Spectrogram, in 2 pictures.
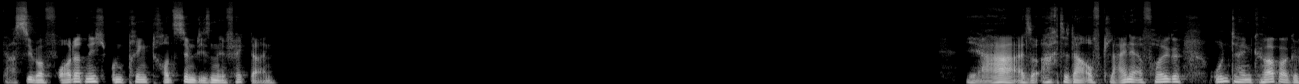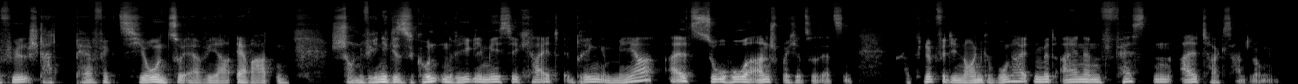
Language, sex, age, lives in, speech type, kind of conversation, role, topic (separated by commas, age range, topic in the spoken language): German, male, 20-24, Germany, read, expert-assistant, expert, Wie entscheide ich, welche Gewohnheiten mir beim persönlichen Wachstum am meisten bringen?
